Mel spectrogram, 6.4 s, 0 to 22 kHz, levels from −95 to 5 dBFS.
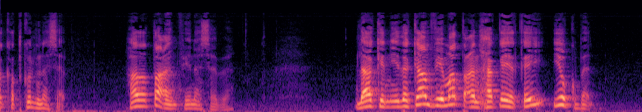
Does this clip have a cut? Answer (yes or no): yes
